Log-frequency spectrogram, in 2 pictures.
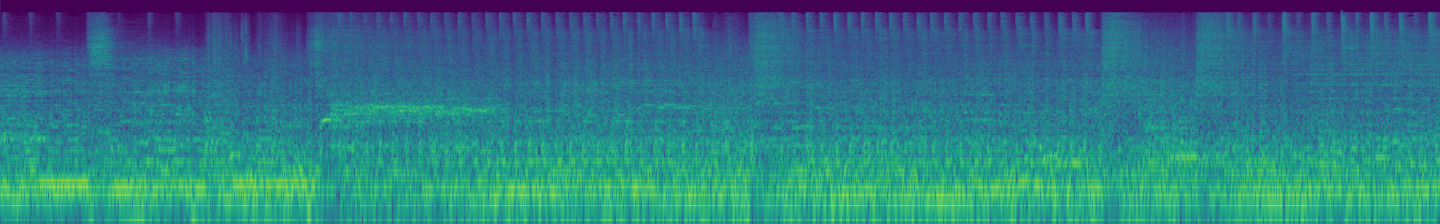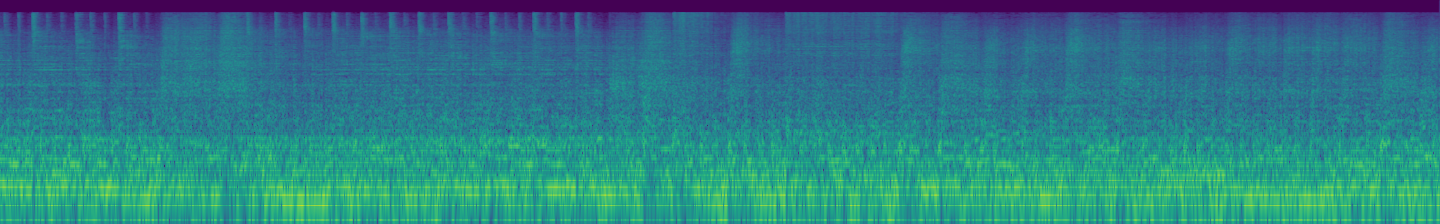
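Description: Death metal band playing loud and live, with a drum kit and electric guitars. From about eight seconds in the drums break into very fast, evenly spaced hits.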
